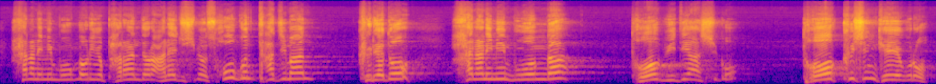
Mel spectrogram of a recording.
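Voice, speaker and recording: A man's voice: very high voice, a bit bright, in a large hall. A male pastor preaching a sermon, putting questions to the congregation and answering them himself. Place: church sanctuary.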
